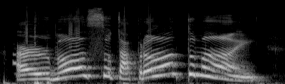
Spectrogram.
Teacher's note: Chico Bento é um personagem da Turma da Mônica que fala como um caipira, exagerando na pronúncia de algumas letras. Ele troca o L por R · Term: fala caipira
